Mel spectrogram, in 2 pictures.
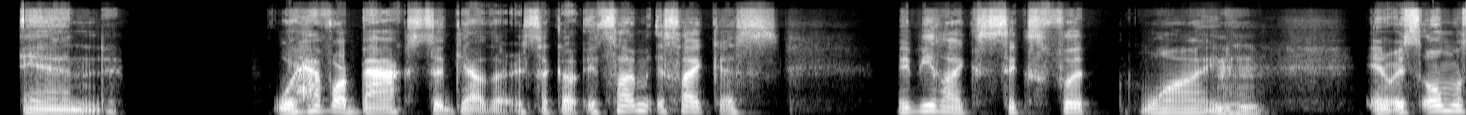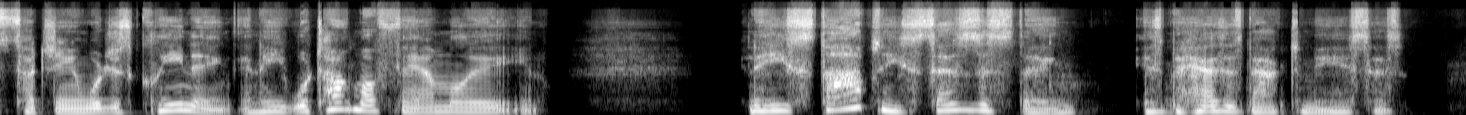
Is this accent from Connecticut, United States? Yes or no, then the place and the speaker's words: yes; Connecticut, United States; And what I saw working in the fast food, growing up in Hartford County, was that people are kind even when they know it won't matter.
